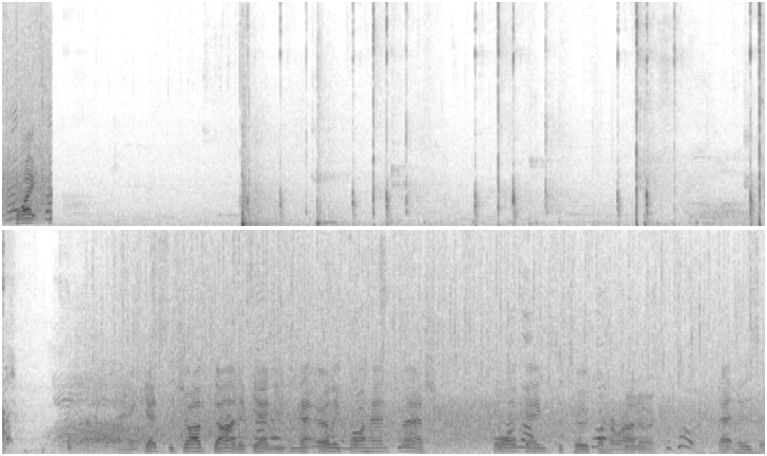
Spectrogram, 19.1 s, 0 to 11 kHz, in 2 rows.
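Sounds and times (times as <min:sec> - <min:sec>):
applause: 0:00.0 - 0:00.6, 0:10.2 - 0:19.0
table tennis ball clicking: 0:03.4 - 0:05.2, 0:05.9 - 0:06.9.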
